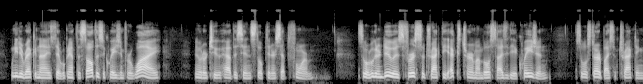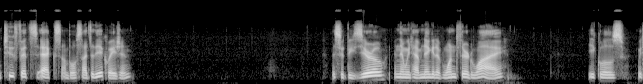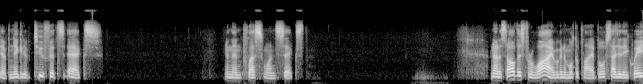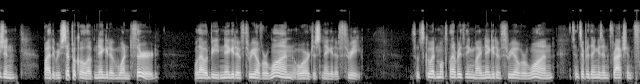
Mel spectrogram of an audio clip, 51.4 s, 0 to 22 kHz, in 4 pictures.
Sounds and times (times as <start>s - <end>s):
Speech: 0.2s - 3.2s, 3.9s - 6.3s, 7.2s - 11.0s, 11.6s - 15.5s, 19.5s - 23.0s, 24.7s - 27.8s, 30.2s - 31.8s, 35.5s - 38.9s, 39.5s - 41.8s, 42.5s - 45.8s, 46.8s - 51.3s.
